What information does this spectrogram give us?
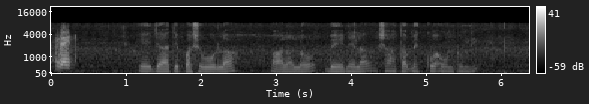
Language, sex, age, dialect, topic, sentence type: Telugu, male, 18-24, Telangana, agriculture, question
